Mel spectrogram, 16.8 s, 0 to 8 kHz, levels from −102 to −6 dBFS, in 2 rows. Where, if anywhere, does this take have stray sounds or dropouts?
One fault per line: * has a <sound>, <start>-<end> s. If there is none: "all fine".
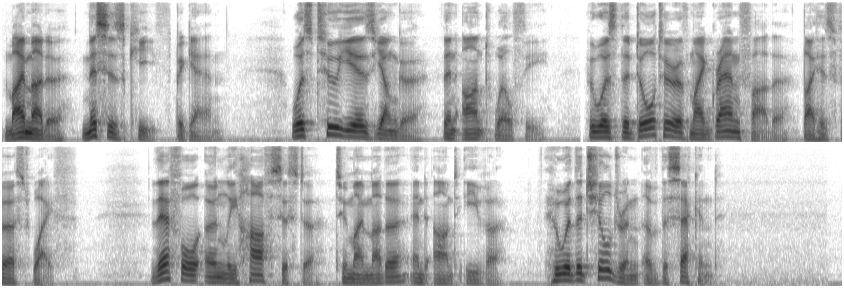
all fine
